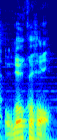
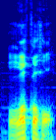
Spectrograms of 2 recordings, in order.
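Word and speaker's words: Lolcohol: Dude number 2 is someone I am friends with, and this is Locahole. Okay, and that's how you say his name, Locahole. I learned only a few months ago how to say it properly.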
